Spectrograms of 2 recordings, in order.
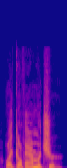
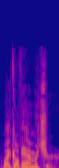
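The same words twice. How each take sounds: First: Disgusted with yourself, voice still up; self-scolding. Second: Lower, subdued repeat; deflated self-reproach. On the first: Man who left water in his bottle, self-scolding. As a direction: scold yourself for a beginner's mistake. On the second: Man who left water in his bottle, deflated self-reproach. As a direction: let the self-reproach sink in, resigned. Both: Real, not acted.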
